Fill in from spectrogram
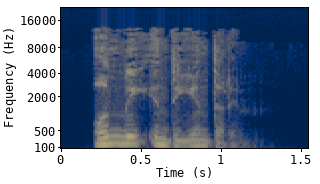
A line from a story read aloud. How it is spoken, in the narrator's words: she said, aware that she was speaking too quickly, hating herself for it, despising her sudden deference to the man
